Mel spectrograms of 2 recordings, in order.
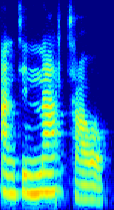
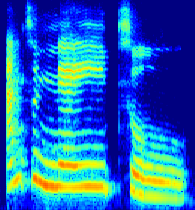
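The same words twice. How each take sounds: First: The last syllable has a full, open vowel. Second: The last syllable has a weak, reduced vowel. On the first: The speaker calls it wrong. "not antenatal" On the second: The speaker calls it right.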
